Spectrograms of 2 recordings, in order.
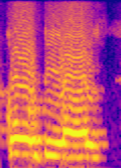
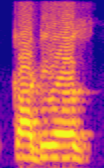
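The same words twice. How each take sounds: First: Courteous as "KOH-tee-uz", Indian style; Indian-accent courteous. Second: Courteous as "KAH-tee-us", no R; British-American-style courteous. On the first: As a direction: round "koh" opening on courteous, drawn out slowly. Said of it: "in Indian accent". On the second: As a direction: say courteous the British way, R dropped, with an "ah" vowel. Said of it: "British American accent is totally different". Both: Shown as a demonstration.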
